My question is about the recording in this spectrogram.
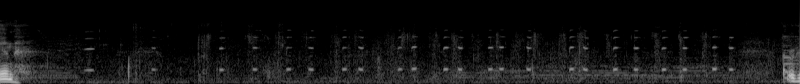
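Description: Nokta Triple Score metal detector giving target tones as its search coil is swept over a buried target. It is a run of short, high beeps, about two to three a second, with some lower tones mixed in during the second half. The detectorist judges the target to lie under the tarp beneath the wood chips.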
